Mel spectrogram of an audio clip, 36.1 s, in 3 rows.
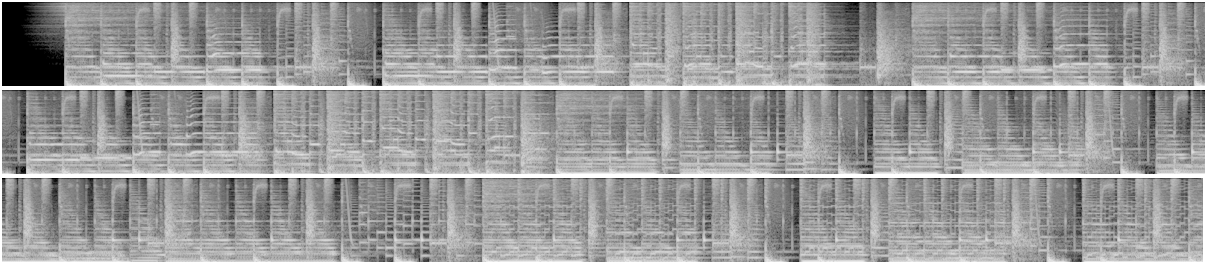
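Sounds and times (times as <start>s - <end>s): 
dub music: 0.6s - 36.0s.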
